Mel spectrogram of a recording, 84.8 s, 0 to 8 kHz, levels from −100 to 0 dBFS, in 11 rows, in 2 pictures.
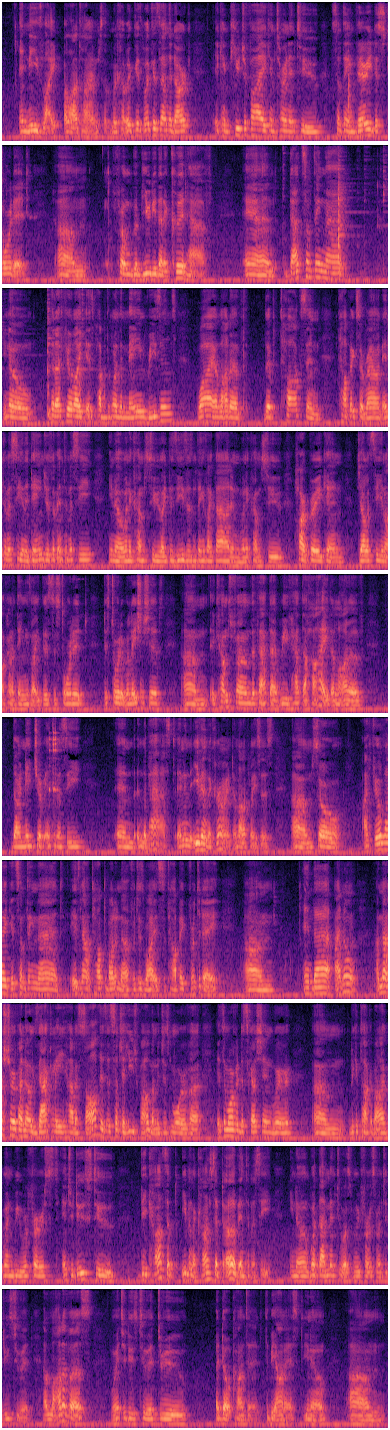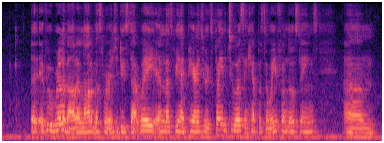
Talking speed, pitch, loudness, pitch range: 185 wpm, 105 Hz, -26 LUFS, 95-115 Hz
